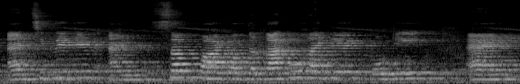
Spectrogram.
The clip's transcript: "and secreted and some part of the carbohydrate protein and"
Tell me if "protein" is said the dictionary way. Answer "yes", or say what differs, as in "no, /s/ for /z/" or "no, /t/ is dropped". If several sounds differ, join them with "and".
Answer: no, /ɹ/ is dropped and /n/ is dropped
